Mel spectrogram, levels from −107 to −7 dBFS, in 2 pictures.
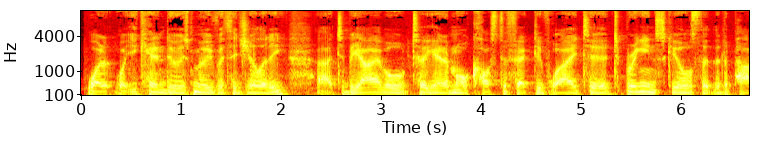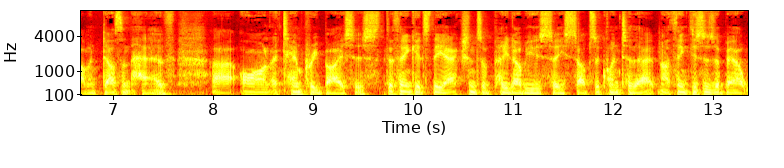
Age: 40-59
